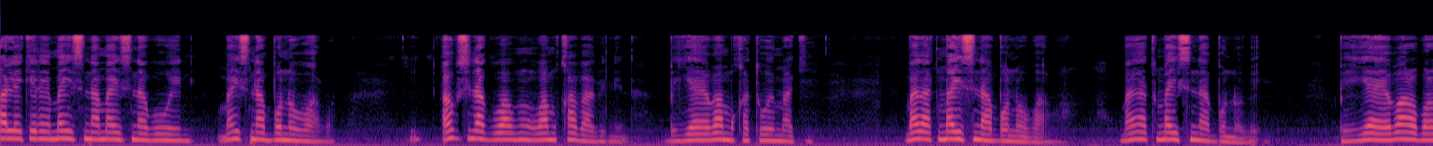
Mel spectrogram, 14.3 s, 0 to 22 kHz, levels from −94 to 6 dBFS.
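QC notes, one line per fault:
Throughout: MP3 compression. Nothing reaches above 8 kHz, so sibilants and breath lack their top octave, and the damage is plainly audible as a watery, swirly texture, with metallic chirps on s sounds and smeared consonant attacks. The likely cause is an MP3 encoder starved of bits, which fits a rate around 48 kbps for speech: it cuts the treble at a fixed point and drops weak frequency lines that flicker on and off between frames.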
